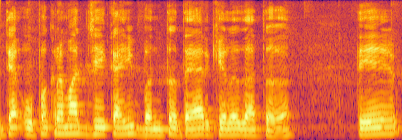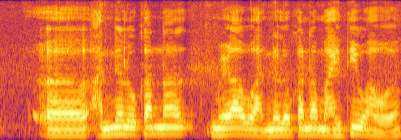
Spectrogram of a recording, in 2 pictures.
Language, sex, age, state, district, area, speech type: Marathi, male, 60+, Maharashtra, Pune, urban, spontaneous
